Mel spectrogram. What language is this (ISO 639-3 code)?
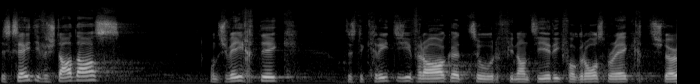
gsw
